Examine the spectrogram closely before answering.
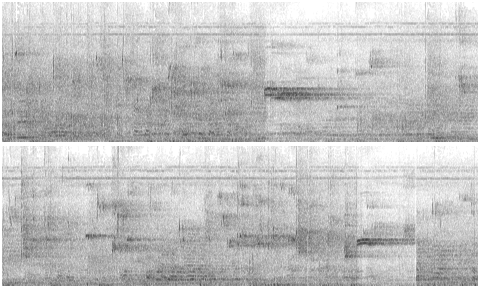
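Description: Players' footsteps patter and thud across the court.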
